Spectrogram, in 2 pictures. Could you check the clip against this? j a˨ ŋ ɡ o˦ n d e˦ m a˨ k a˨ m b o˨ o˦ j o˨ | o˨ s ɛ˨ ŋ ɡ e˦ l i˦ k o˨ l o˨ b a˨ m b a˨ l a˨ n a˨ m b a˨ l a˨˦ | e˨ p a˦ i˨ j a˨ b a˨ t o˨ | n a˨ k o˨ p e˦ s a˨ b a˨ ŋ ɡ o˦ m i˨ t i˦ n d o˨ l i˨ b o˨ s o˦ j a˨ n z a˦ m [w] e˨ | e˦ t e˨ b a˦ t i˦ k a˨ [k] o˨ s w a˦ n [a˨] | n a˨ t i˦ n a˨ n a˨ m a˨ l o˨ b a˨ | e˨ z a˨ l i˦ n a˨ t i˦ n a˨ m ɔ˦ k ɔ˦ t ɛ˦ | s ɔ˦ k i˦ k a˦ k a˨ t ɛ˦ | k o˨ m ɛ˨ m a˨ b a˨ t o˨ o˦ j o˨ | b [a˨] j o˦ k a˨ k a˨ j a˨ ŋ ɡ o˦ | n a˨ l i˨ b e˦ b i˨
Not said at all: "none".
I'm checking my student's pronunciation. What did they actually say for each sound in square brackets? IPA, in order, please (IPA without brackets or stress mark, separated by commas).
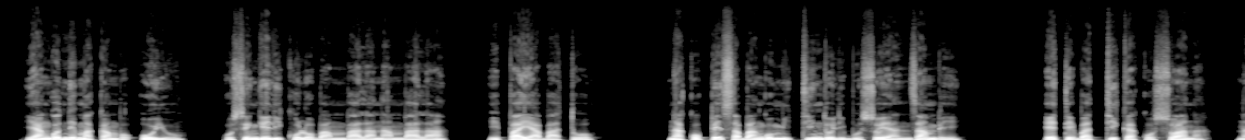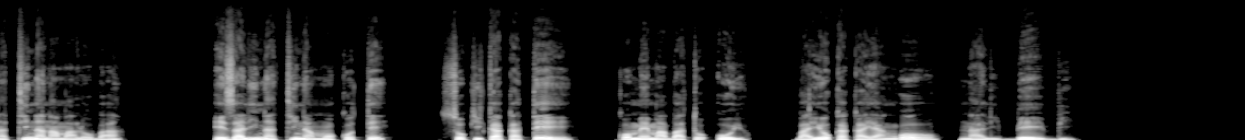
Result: b, k, a˨, a˨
